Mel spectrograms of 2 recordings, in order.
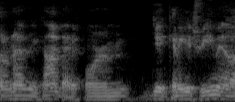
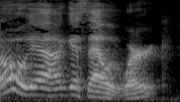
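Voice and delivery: put-on generic country accent, very high and loud; 11 semitones higher, 6 dB louder than usual. Retelling a phone call, quoting the man's reply in a generic country accent. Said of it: "giving him the generic country accent".

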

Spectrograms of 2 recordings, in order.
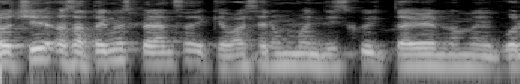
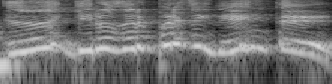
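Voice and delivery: put-on very high, bratty, whiny child voice, tantrum-like; 4 dB louder than usual. Mocking a man who runs for president, imitating a tantrum-throwing child. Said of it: "ya se hizo un niño berrinchudo".

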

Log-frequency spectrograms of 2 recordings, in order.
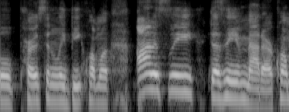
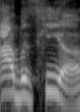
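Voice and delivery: put-on New York politician voice, higher pitch; 5 semitones higher than usual. Joking about a pandemic book with others: Andrew Cuomo impression. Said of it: "That's my impression of".

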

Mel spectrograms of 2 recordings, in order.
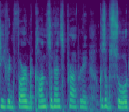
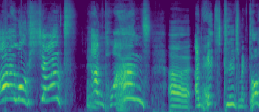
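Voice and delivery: very high, very loud, belted Scottish accent; 11 semitones higher, 11 dB louder than usual. On the radio, showing which accent they use for Glomgold: Glomgold Scottish accent. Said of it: "Glamgold is my Scottish accent".

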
